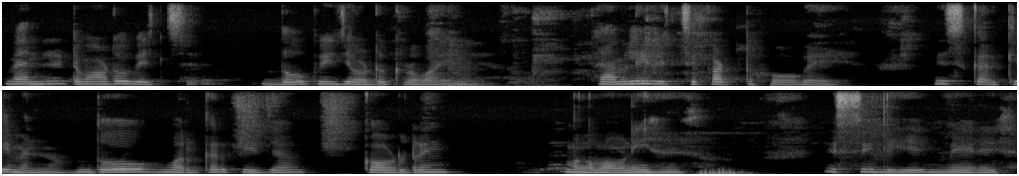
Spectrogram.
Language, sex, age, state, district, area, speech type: Punjabi, female, 18-30, Punjab, Mansa, rural, spontaneous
